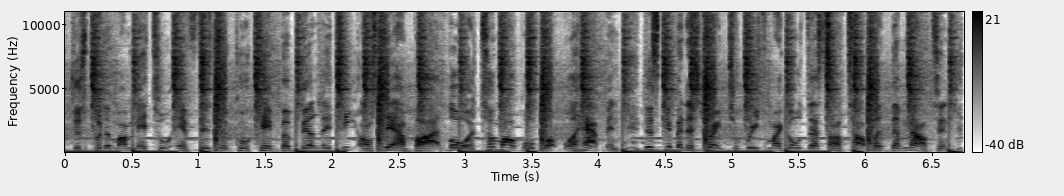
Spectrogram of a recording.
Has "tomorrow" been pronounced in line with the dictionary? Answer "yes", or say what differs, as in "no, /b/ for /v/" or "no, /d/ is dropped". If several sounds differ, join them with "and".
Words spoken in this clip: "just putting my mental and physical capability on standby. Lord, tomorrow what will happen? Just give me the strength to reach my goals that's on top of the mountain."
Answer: no, /w/ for /ɹ/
